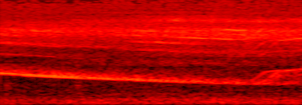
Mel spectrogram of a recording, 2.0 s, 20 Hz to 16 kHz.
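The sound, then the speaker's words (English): A fire truck siren wails steadily at 9:30 in the morning, its pitch sliding slowly downward as it passes, over a low traffic rumble with no voices. “It's a fire truck passing by.”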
